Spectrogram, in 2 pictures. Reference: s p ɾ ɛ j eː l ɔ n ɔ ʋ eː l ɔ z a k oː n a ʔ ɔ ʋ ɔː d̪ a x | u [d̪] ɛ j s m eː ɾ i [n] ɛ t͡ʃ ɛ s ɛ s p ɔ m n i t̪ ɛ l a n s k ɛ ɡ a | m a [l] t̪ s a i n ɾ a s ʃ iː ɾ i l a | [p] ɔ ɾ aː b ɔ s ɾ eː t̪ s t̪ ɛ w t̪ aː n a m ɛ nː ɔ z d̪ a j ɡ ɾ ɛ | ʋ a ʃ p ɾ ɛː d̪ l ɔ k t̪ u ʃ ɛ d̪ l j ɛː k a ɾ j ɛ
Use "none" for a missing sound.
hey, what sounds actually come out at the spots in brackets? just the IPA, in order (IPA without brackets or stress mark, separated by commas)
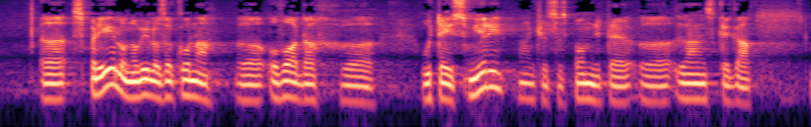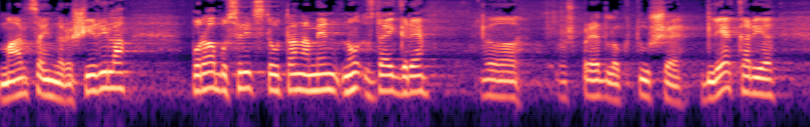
t̪, n, ɾ, p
